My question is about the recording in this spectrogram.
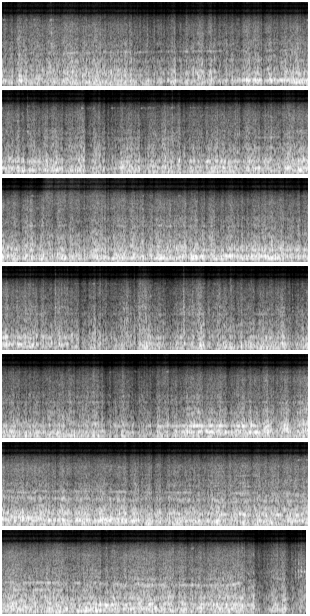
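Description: City bus heard from inside the passenger cabin while moving: steady engine and road noise with small rattles, and a faint whine that slowly rises and falls in pitch as the bus speeds up and slows down.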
